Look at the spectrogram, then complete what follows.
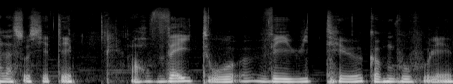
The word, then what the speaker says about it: V8TE: à la société alors veille tôt v8 que comme vous voulez mais je pense que ça se prononce veille tu sais donc société française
